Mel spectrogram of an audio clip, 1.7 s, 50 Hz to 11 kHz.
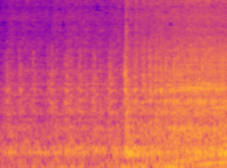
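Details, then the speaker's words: Hero Hunk 150R single idling, then picking up slightly, with an even beat and no head rattle after repair of its engine head noise problem; sounds perfect. "একদম perfect sound. তো বাইকটা এখন আমরা চালাই আসবো।"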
